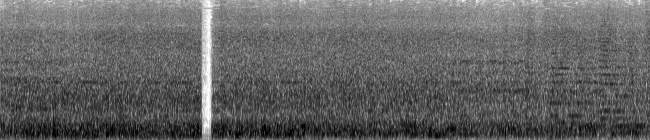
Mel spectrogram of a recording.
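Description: Molten iron pours like a waterfall at the Hwanghae steel works, a loud, dense, continuous roar with one brief cut to silence partway through.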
